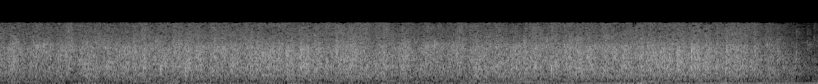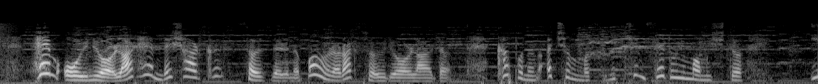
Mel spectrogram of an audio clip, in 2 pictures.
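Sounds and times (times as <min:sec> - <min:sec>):
crowd applause: 0:00.0 - 0:08.5
speech: 0:08.8 - 0:16.3.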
